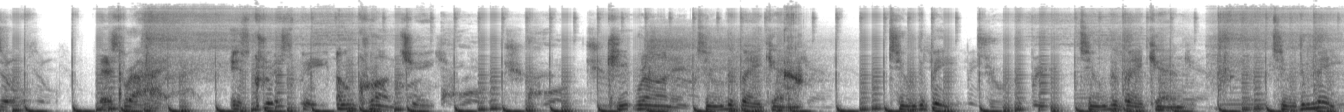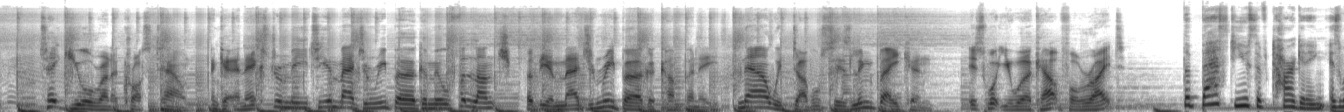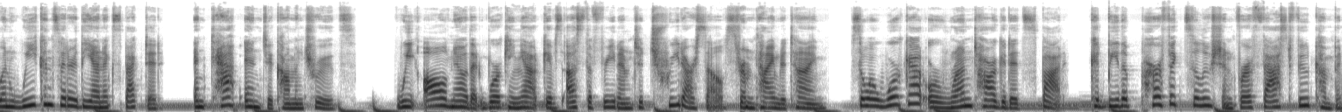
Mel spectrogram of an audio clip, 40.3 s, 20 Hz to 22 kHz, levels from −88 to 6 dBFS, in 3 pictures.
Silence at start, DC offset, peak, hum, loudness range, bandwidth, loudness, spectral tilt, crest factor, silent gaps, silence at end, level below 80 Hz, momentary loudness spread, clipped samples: 0 s; under 0.1%; 0 dBFS; none; 4 LU; 18 kHz; -14 LUFS; -5.5 dB/octave; 12 dB; none; 0 s; -22 dBFS; 9 LU; under 0.1%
